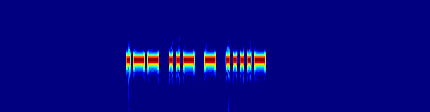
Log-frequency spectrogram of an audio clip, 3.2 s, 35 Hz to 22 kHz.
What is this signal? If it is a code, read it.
Morse code, heard as a keyed tone, about 46 wpm, 700 Hz. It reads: WUT4
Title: Four Challenging Letter-Number Combinations 45wpm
